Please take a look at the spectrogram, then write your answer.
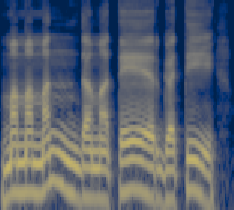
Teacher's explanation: the first word mama both are short and both are actually light syllables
